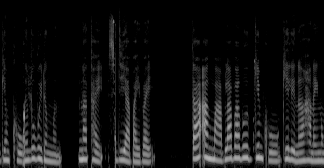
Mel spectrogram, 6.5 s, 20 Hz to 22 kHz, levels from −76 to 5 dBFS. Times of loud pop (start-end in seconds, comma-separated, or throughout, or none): none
